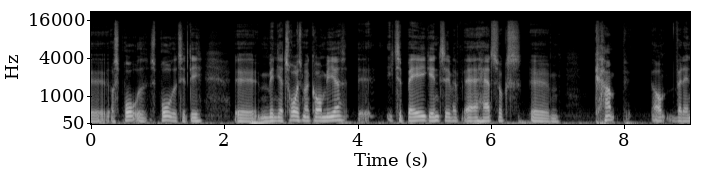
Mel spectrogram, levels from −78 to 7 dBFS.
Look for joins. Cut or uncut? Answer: cut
